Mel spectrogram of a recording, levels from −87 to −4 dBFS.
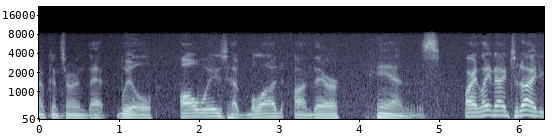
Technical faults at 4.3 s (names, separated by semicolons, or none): none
